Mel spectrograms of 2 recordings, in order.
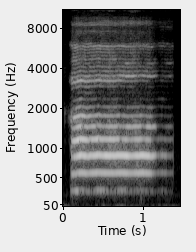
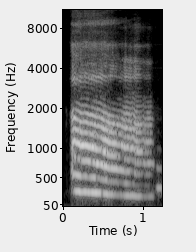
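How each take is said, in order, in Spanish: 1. El tono se mantiene alto y plano. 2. El tono cae bruscamente hacia abajo. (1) "el primer tono yo siempre lo comparo a cantar en el coro" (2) "es como de alivio"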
